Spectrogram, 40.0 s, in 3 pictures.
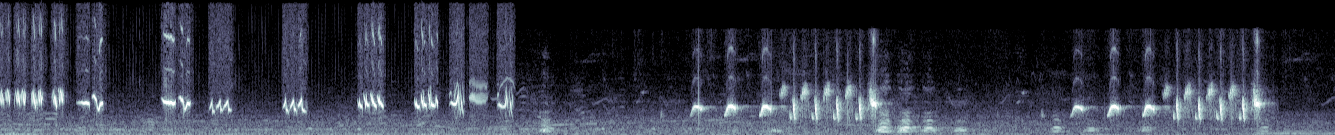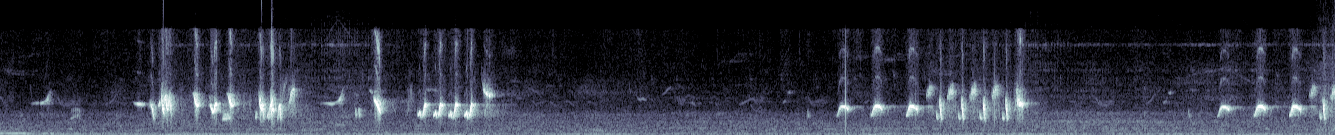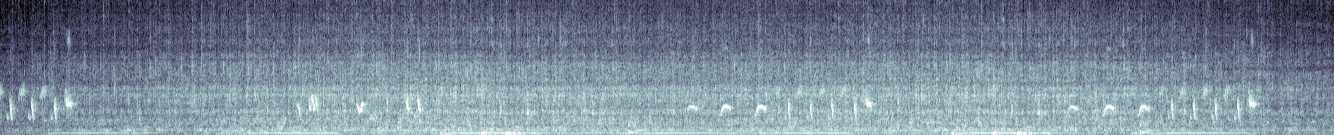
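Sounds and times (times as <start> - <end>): songbird singing: 0.0 - 5.3, 19.2 - 40.0.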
